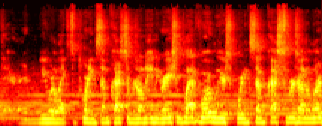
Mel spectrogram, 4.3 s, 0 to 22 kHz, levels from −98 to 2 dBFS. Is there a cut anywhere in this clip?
no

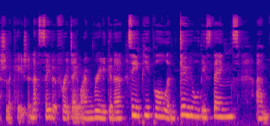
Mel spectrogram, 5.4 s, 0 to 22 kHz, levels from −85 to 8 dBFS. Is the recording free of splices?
no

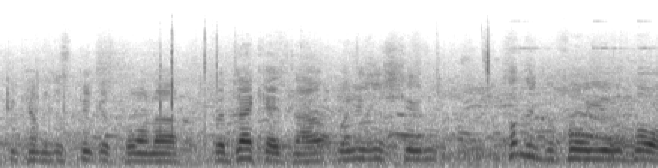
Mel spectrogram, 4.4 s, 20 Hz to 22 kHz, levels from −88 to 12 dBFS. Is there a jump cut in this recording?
yes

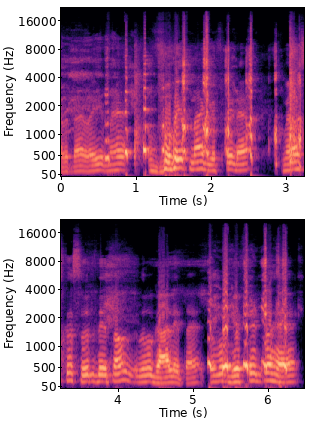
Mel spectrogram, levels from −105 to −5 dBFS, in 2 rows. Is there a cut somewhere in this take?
no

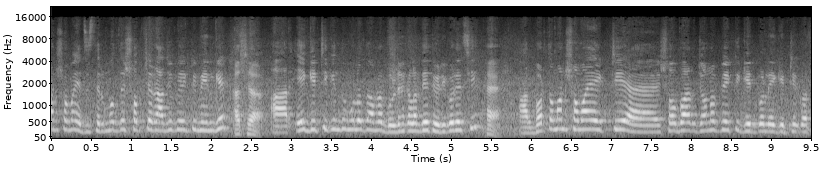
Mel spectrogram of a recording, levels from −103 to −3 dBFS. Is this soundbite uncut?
yes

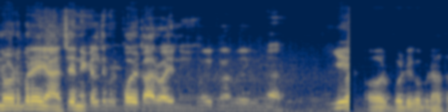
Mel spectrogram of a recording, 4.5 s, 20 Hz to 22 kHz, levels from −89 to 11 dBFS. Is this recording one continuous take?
no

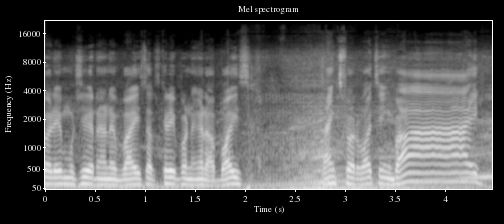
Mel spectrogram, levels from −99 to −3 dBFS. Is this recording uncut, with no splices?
yes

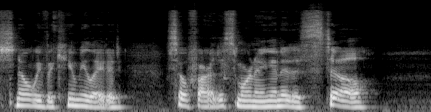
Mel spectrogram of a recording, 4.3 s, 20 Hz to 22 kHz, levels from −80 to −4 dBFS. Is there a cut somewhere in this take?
no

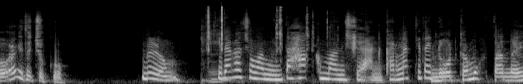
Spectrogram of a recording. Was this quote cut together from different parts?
yes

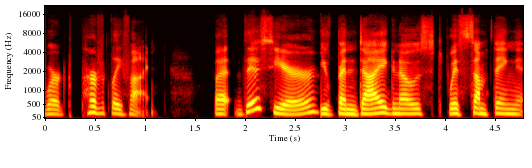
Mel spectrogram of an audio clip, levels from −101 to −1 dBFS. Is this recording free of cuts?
no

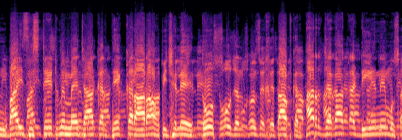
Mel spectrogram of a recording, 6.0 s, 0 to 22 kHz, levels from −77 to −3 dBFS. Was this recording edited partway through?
yes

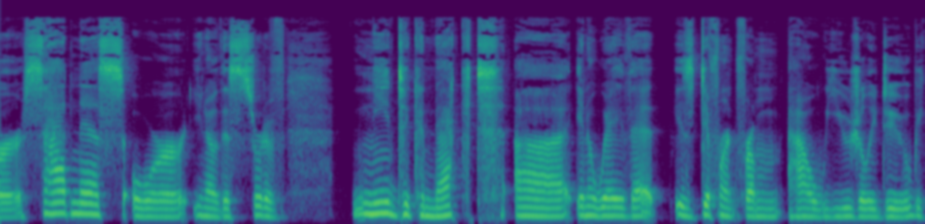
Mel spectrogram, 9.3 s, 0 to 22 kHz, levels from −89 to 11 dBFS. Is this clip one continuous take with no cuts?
no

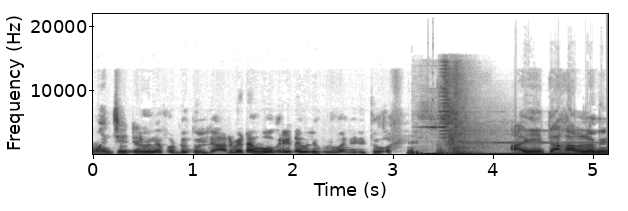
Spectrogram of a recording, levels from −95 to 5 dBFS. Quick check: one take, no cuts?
yes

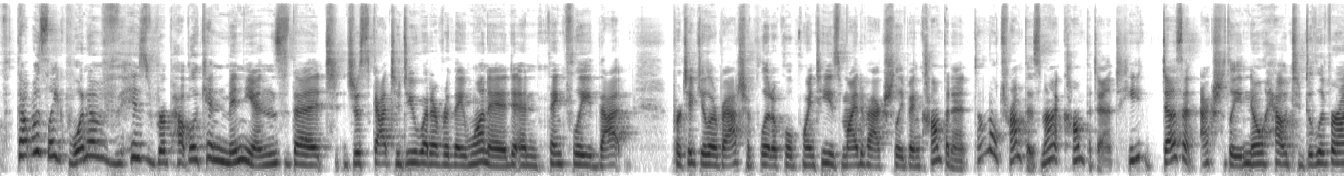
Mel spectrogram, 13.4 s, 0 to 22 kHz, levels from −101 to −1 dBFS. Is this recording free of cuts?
yes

